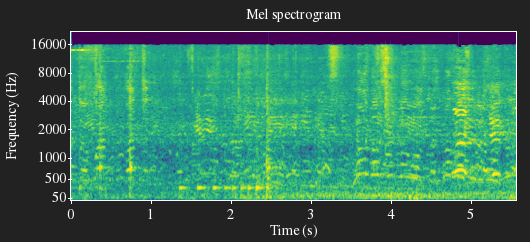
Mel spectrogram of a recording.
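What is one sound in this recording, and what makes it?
A crowd of men and women chatter outdoors.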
